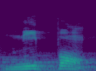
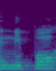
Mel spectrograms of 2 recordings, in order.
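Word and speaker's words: 日本: अगर आप इसे इंग्लिश में लिखा हुआ देखोगे तो आप इसे निपों करके प्रोनाउंस करोगे, लेकिन असली प्रोनाउंसिएशन इसकी नीपों होगी।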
